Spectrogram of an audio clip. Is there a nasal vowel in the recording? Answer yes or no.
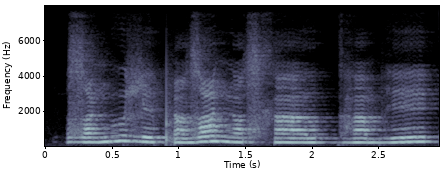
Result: yes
